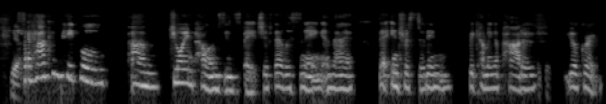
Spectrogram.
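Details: Adult woman; normal speech.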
